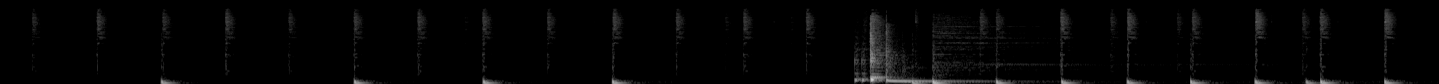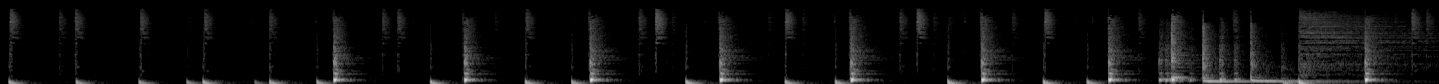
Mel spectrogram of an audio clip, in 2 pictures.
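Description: From start to end, the music has nothing above 14.1 kHz. The damage is plainly audible, with a watery, swirling texture. This is likely MP3 compression, which fits a low bitrate near 40 kbps. Short of bits, the encoder cuts the treble and drops weak frequency lines.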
